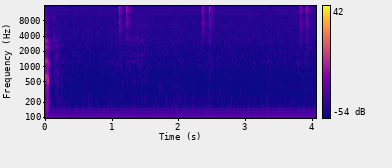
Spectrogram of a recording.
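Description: A steady low hum with three faint, short clicks, spaced about a second apart.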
